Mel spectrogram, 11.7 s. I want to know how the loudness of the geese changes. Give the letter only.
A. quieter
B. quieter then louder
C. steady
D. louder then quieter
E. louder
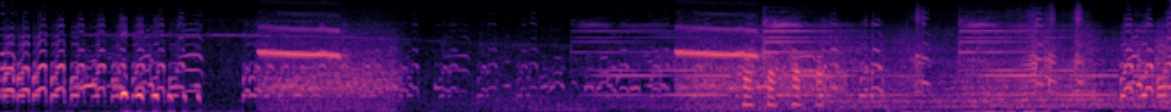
B.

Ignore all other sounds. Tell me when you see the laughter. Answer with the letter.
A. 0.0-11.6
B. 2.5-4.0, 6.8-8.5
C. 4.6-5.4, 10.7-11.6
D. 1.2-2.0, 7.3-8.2
D.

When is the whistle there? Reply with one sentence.
You can hear the whistle from 2.5 to 4.0 s and from 6.8 to 8.5 s.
